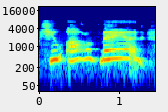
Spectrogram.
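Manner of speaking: high, loud, stretched-out proclamation; mock in-his-face yell. Woman reaffirming a man during prayer, high reenacted yell. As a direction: reenact yelling an affirmation right at him. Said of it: "screaming, and not screaming".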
